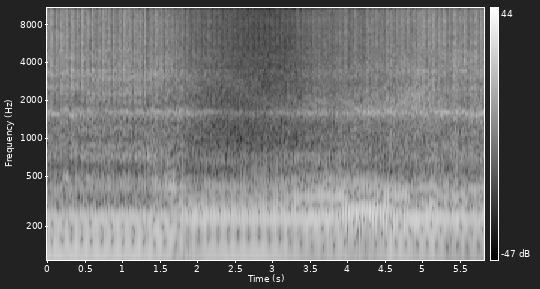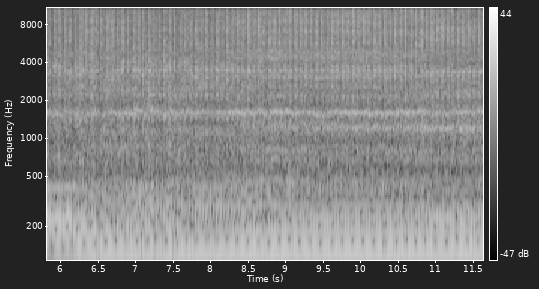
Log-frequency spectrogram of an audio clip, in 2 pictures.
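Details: 2005 Yamaha R1 (5VY) engine at idle: a loose, uneven rattle and light knock over a steady low hum; cause unknown.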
